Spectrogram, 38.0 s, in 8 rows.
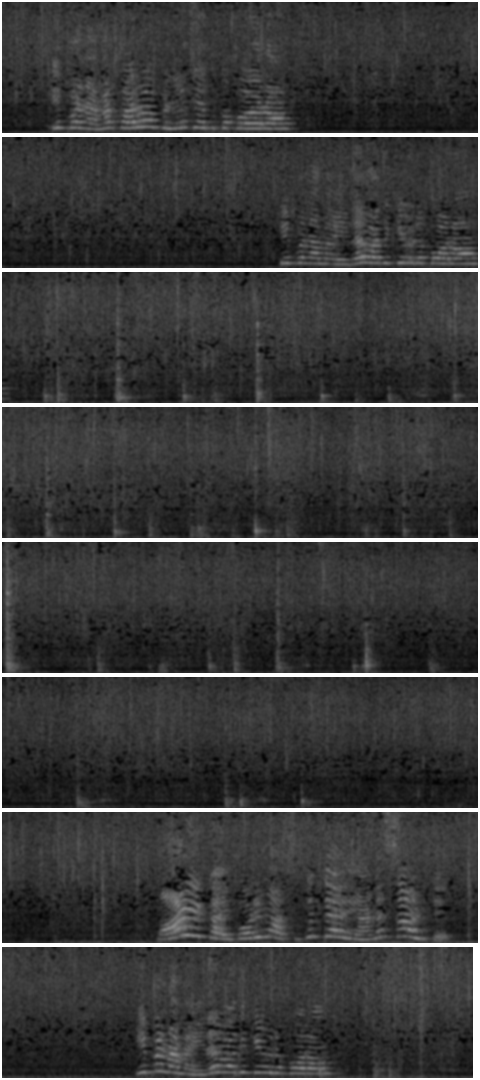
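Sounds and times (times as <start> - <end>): onions sizzling in oil: 0.0 - 38.0
spatula knocking on pan: 9.9 - 23.6, 26.0 - 27.0.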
